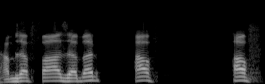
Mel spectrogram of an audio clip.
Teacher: اوپر والے دانت اور نیچے والے ہونٹ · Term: فا کا مخرج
